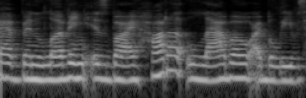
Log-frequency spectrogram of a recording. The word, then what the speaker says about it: Hada Labo: The moisturizer that I have been loving is by Hada Labo, I believe is how you say it.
